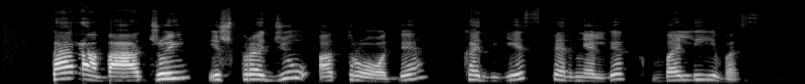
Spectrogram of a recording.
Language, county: Lithuanian, Klaipėda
